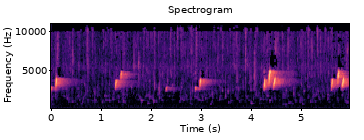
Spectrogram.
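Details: European goldfinch, Ouidane-style training song with river water: scattered short high chirps and twitters, singly and in quick pairs, irregularly spaced over several seconds against a steady murmur of running water.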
